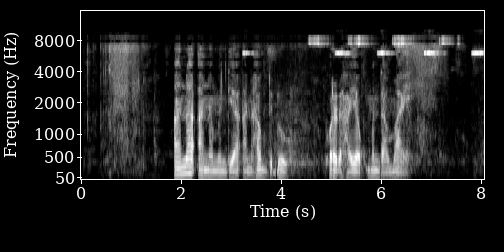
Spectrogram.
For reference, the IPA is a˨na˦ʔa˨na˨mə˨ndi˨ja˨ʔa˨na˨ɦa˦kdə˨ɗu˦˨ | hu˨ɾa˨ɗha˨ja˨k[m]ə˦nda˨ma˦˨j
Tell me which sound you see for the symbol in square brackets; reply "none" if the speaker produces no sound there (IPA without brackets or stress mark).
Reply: m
